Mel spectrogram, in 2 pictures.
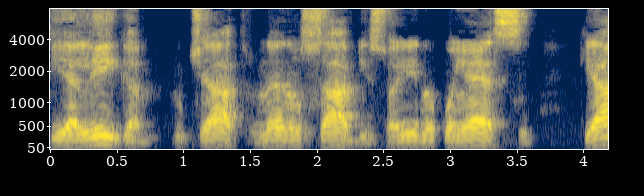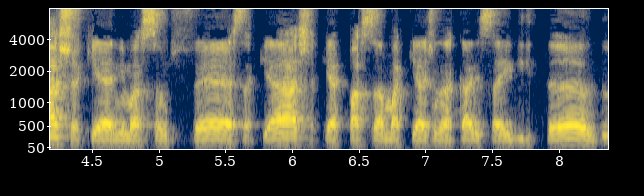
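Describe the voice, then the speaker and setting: Talking at a moderate pace with hardly any pauses, a man keeps a medium pitch and fairly even intonation. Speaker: theatre actor and drama teacher. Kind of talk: casual chat. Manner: loud.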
